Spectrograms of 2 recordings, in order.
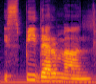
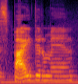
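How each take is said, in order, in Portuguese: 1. É dito com sotaque espanhol. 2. É dito com sotaque do português brasileiro. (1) "eles falam" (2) "a gente no Brasil fala"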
